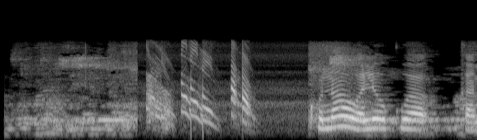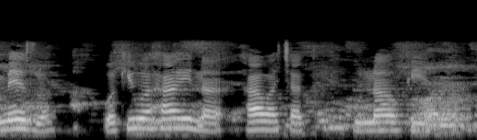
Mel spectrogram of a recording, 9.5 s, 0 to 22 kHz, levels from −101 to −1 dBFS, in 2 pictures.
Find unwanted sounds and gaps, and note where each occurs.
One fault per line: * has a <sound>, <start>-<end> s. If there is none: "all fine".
* has a chirp, 1.5-2.6 s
